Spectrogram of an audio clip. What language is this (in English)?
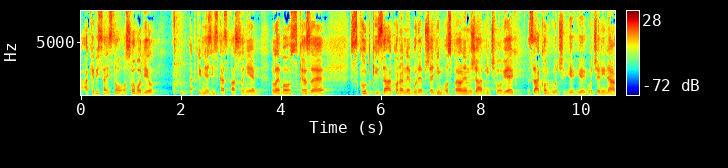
Czech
